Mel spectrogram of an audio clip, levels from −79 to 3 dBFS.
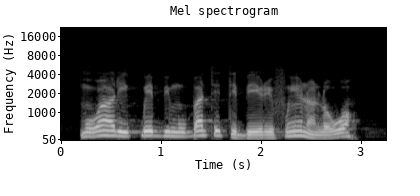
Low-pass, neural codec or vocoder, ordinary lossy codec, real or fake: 5.4 kHz; none; none; real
